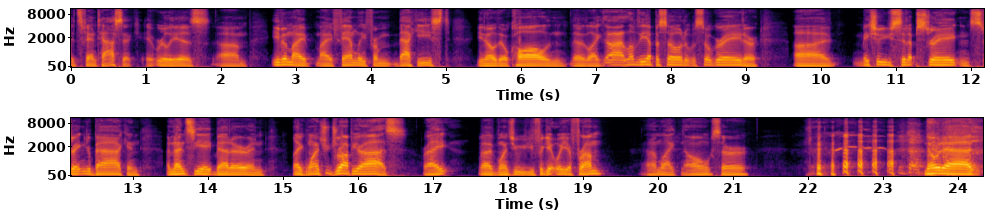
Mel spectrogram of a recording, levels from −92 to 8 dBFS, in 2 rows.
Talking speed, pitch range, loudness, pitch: 170 wpm, 110-140 Hz, -14 LUFS, 125 Hz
